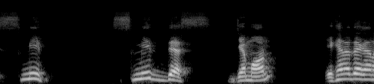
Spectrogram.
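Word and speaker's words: Smith: কি মাইক মিরা এরকম স্মিথটা এরকম উচ্চারণ হবে যে সুমিসু সুমিসু না বলে কি বলতে হবে স্মিথ স্মিথকে জাপানিজ অক্ষর দিয়ে যদি আমরা এটাকে লিখি তাহলে কি হয়?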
